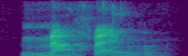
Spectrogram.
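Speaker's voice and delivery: ordinary delivery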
